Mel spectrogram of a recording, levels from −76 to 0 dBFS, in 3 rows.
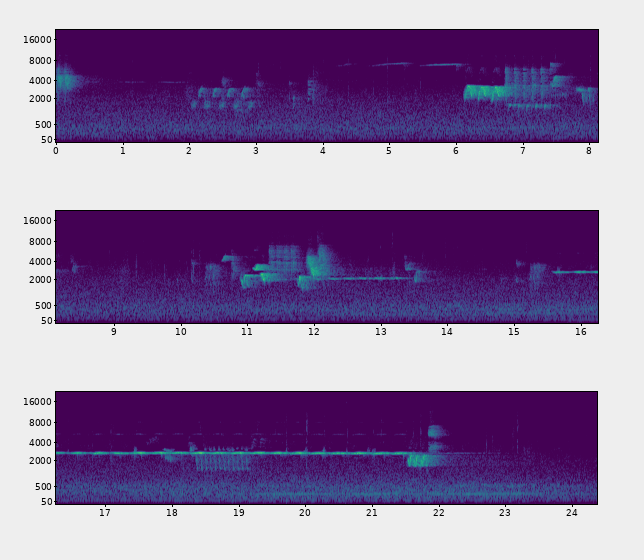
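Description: The recording of sounds shows no technical faults anywhere in the signal.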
